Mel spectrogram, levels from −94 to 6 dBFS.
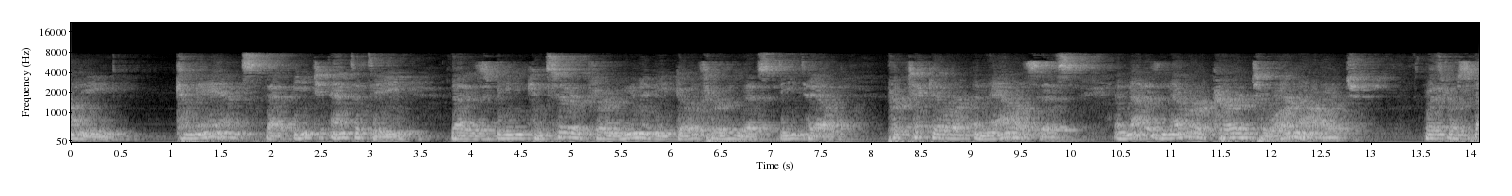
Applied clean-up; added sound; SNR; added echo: none; none; none; reverberation time 1.0 s.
